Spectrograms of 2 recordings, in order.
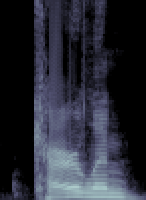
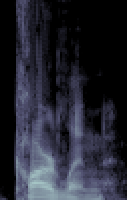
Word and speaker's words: Carlin: just a warm up carolyn borishanko i'm saying this wrong it's not carolyn it's a it's an easy mistake to make it's carlin carlin borishenko i think she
